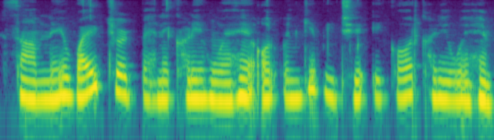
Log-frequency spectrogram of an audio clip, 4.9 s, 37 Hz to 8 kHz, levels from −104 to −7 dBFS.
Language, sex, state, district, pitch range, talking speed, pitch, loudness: Hindi, female, Madhya Pradesh, Bhopal, 180-200 Hz, 180 wpm, 185 Hz, -15 LUFS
